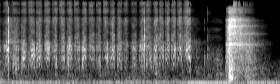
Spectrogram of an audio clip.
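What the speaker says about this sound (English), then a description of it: "I'm gonna use my long file and just push it on through and clean it as much as I can" A long file is pushed back and forth through the inside of a sawgrass flute, making close, rhythmic rasping strokes like sawing, then a louder scrape near the end, with no talking.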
